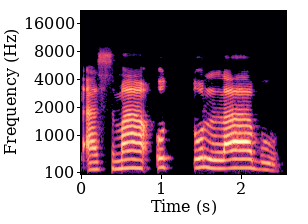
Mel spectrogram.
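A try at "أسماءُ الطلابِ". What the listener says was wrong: Asma'ut tullabi. Iya, kasrah ya, menjadi asma'ut tullabi.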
